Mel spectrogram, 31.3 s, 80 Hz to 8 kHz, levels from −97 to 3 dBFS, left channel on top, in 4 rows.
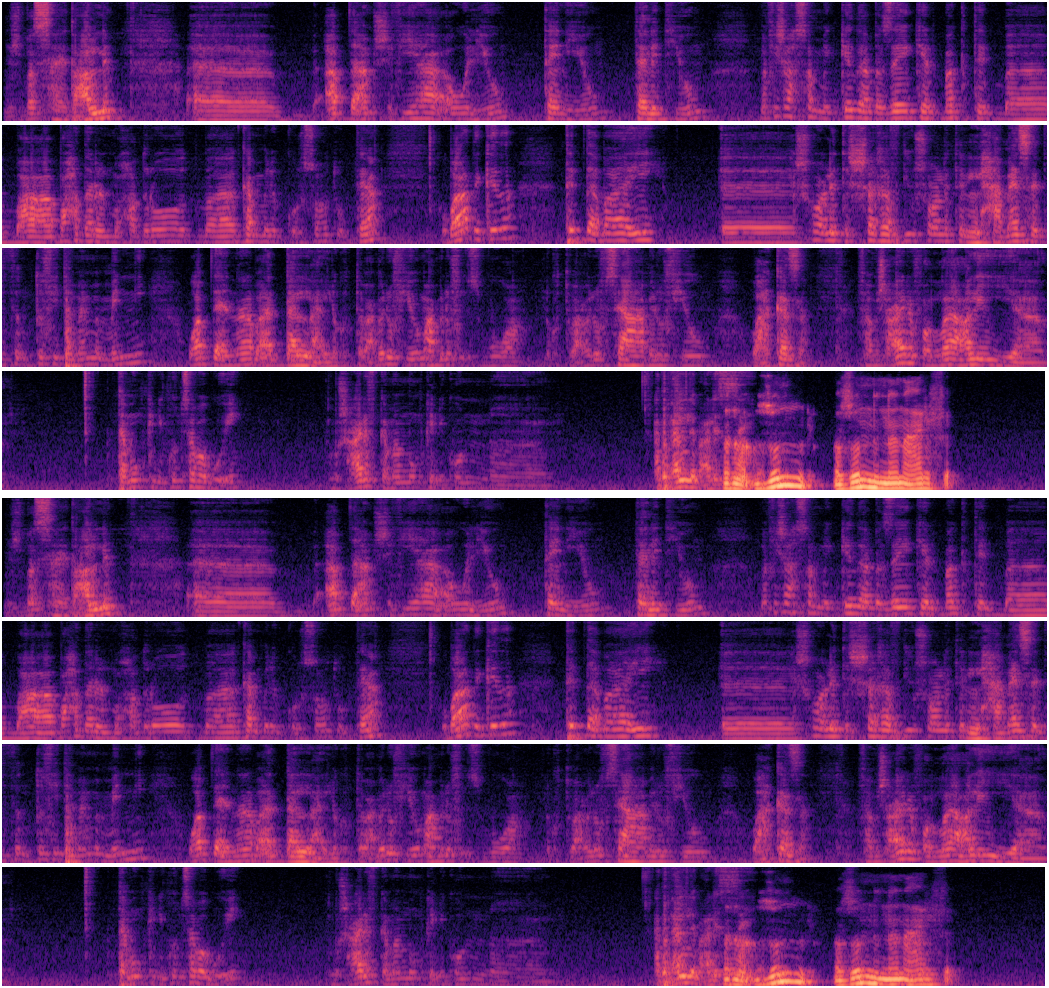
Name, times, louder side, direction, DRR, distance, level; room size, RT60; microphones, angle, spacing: voice 1, 0.0-3.8 4.1-12.8 13.2-19.6 19.9-23.6 24.4-25.3 25.9-27.6 28.4-29.1, left 2 dB, 45° left, 1.6 m, -37 dB
voice 2, 28.9-30.6, left 5 dB, 85° left, 0.3 m, -17 dB
4.4 x 3.2 x 3.4 m
head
